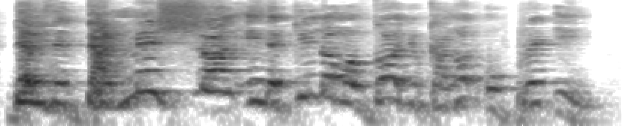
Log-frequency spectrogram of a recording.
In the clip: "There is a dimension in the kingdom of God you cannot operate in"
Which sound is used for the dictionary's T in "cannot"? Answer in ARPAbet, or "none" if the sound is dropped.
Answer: T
